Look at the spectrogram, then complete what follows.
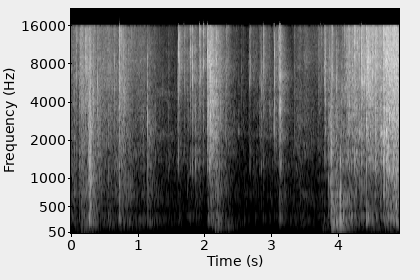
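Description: Cardboard and brown-paper wrapping around a bottle being cut with a kitchen knife: a series of short scrapes and ticks. About four seconds in, the wrapping is torn and pulled open by hand, a loud, continuous crinkling.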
